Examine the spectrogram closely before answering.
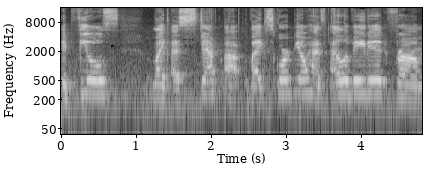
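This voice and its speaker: Very slow delivery at a very even loudness over noticeable background noise. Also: woman, high pitch for a woman, fairly even intonation. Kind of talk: tarot reading monologue. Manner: halting.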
